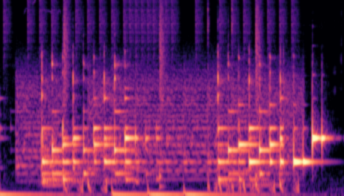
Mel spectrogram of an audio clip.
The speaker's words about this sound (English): So let's call my boy, get him on the fucking phone, and get this shit going. Get the motherfucker answers. Let's see.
